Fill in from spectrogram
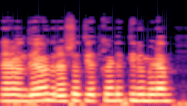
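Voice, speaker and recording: A woman's voice: on the high side, completely flat delivery, very fast, a little mellow, no echo, close to an everyday voice. A woman acting a desperate estranged father who begs to hold his baby son, deferential and pleading, with a Chikkaballapur Kannada accent, in an amateur family drama. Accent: Kannada of Chikkaballapur area. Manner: pleading, deferential, keeps saying madam.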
